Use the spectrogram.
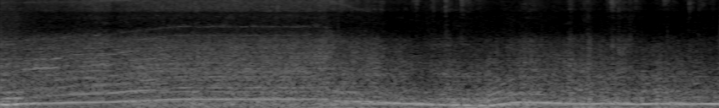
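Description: Race car engine pulling hard through the gears, a steady climbing drone that dips briefly at a shift into third and then rises again, loud and continuous with nobody talking.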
